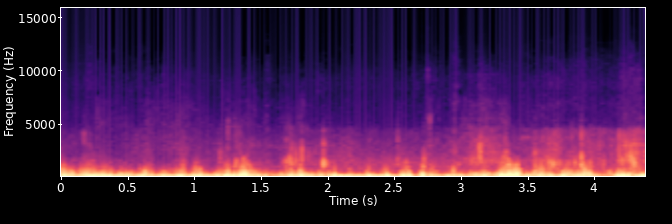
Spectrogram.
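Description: Strong wind gusting on the Black Sea coast at Novomikhaylovsky in winter, a loud steady roar buffeting the microphone with possible surf beneath, no speech.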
